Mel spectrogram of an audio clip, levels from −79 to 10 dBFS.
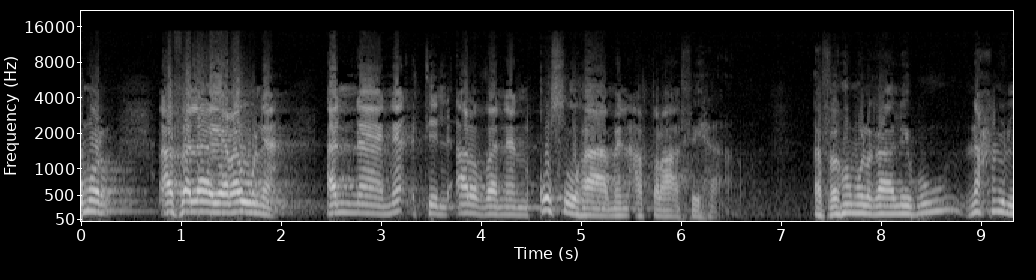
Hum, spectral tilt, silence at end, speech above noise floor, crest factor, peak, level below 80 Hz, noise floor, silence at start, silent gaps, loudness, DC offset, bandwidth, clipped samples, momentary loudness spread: none; -6 dB/octave; 0 s; 35 dB; 14 dB; -4 dBFS; -56 dBFS; -52 dBFS; 0 s; none; -17 LUFS; under 0.1%; 15 kHz; under 0.1%; 15 LU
